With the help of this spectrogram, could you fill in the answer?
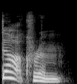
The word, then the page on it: darkroom: British English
